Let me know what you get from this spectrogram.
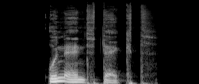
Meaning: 1. undiscovered 2. undetected
- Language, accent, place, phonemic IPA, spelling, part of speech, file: German, Germany, Berlin, /ˈʊnɛnˌdɛkt/, unentdeckt, adjective, De-unentdeckt.ogg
